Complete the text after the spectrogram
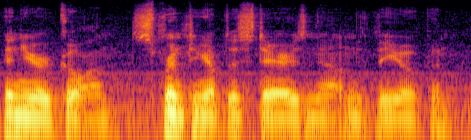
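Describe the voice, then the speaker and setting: Gravelly dark-voiced male narrator. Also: fairly low pitch, level tone, fast, slight background noise. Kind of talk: second-person scripted story narration.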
